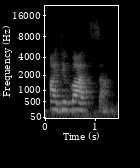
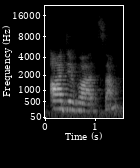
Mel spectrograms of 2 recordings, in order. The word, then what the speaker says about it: Одеваться: So we write O, but since it is not stressed, we pronounce A. Одеваться.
